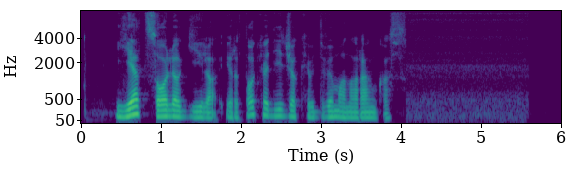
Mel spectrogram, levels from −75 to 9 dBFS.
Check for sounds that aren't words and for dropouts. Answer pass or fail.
pass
